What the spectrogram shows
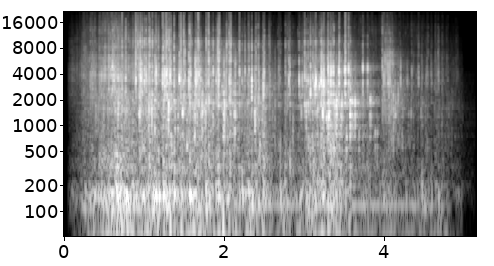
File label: Infested Tendon Stretch; Warframe; Corpus Infested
